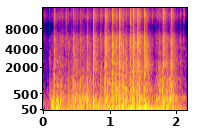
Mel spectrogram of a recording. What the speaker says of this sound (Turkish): Kuşlar bir kanatlarını ısındırsınlar.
